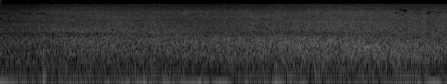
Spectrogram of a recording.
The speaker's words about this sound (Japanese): えー、夕暮れの波打ち際に来てまして、えー、すごい寒いです。もうすぐここには来れなくなるので、えー、っと、ちょっと貴重な音になってきました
